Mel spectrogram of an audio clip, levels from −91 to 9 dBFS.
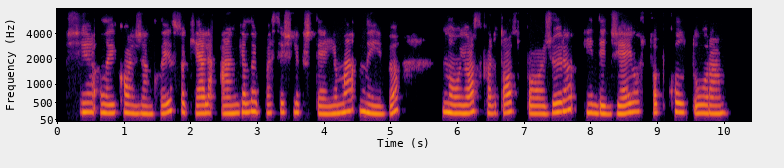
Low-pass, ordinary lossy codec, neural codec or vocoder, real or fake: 7.2 kHz; Opus, 24 kbps; none; real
